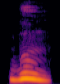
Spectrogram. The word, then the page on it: ಘುಂ: ghum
